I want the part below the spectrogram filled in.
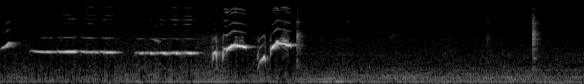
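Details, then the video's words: Kaso kaso bird singing varied phrases that get other birds singing: a short high note, two long steady whistles, then two loud rising swoops, followed by near quiet with one faint click. "banyak fariasi suara burung kaso kaso cocok membuat yg lain ikutan bersuara"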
